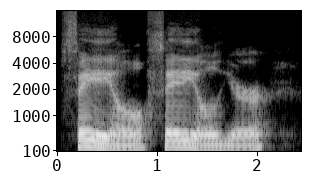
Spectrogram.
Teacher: In the word failure, we have first syllable stress, and we have the A diphthong, A, fe. So it may help you to start by saying something like fe to have that length for the A diphthong.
